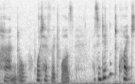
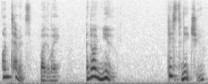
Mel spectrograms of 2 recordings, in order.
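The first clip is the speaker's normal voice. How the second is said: a bit higher, polite; polite little bird; 4 semitones higher, 3 dB louder than usual. Acted. Terence greeting Lenny, lightly voiced polite bird. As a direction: introduce yourself shyly.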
